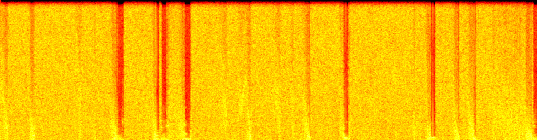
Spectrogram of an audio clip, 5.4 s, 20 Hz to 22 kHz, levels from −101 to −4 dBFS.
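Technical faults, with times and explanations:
Throughout: samples built from the wrong bytes. The speech is heard as loud, harsh broadband noise for the whole clip. The reader is assembling each sample from the wrong bytes, through a one-byte offset, swapped byte order or a mismatched alignment, so the rapidly changing low-order bits land in the most significant position and become the large part of every value.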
